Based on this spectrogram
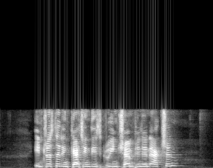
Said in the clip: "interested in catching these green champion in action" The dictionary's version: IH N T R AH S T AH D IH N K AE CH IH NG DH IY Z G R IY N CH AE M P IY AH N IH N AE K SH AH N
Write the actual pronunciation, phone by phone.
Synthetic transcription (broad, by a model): IH N T R AH S T AH D IH N K AE CH IH NG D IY S G R IY N CH AE M P IY AH N IH N AE K SH AH N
